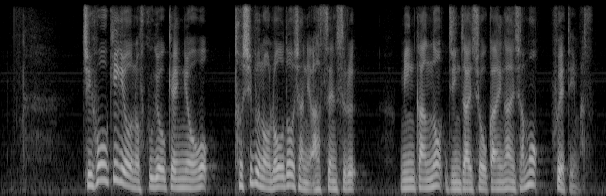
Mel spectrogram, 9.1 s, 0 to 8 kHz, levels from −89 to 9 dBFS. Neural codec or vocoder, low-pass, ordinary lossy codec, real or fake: none; 7.2 kHz; AAC, 48 kbps; real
